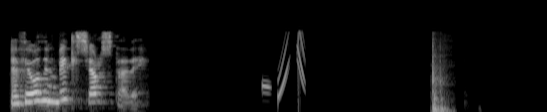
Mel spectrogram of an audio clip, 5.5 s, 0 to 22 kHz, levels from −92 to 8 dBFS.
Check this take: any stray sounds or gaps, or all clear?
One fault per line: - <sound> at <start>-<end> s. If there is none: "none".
- chirp at 2.6-3.1 s
- thud at 4.3-4.6 s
